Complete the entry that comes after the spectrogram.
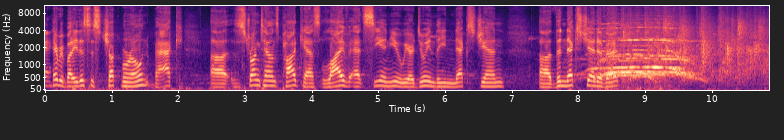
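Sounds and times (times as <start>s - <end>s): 
speech: 0.0s - 9.0s
crowd at a live event applauding: 8.1s - 10.8s.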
